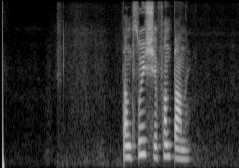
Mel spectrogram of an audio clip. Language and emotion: Russian, neutral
